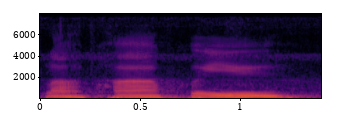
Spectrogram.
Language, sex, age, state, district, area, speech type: Bodo, female, 45-60, Assam, Chirang, rural, spontaneous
